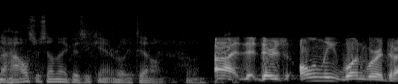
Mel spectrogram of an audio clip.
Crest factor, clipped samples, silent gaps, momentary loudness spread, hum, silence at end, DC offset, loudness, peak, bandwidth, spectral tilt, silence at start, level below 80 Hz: 20 dB; under 0.1%; none; 15 LU; none; 0 s; under 0.1%; -31 LUFS; -10 dBFS; 10.5 kHz; -5.5 dB/octave; 0 s; -68 dBFS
